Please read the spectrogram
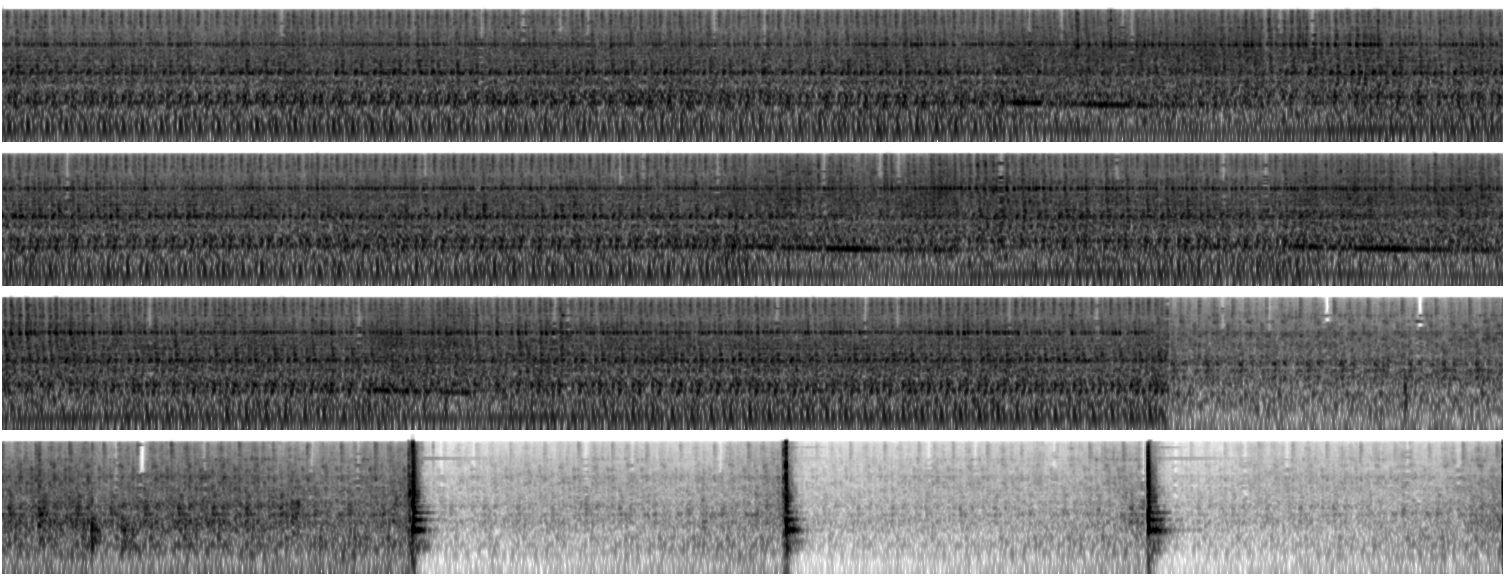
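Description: Farm tractor engine running steadily while its front loader lifts a heavy timber beam, the engine note sagging briefly four times as the loader hydraulics take the load. The engine sound cuts off abruptly about two-thirds of the way through, and sharp knocks follow about every two seconds near the end.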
